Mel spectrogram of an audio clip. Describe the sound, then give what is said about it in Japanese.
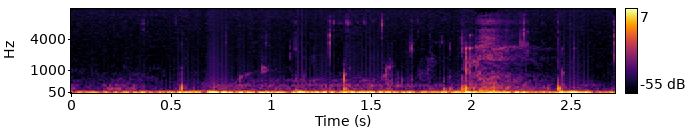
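Someone sips and swallows a cloudy drink, making a few soft wet mouth clicks and then a fuller gulp in a short burst. “それでは飲んでみたいと思います。”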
